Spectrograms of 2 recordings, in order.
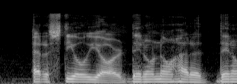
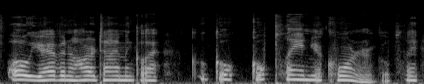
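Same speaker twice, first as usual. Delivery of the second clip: higher-pitched mocking teacher; mock condescension; 9 semitones higher than usual. Teacher sends a struggling kid to the corner, high mocking voice. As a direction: send a kid off in mock-sweet dismissal. Mock-quoting dismissive school staff.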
